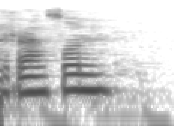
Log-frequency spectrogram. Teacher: dos sílabas la sílaba tónica recae en la última sílaba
